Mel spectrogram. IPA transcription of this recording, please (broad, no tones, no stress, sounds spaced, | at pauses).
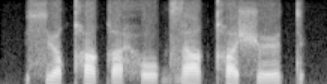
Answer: s y qʰ ə q ɛ h o ɡ z a qʰ ə ʃ ø t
